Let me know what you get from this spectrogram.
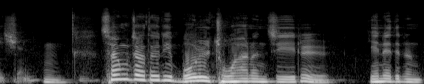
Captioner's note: speaking korean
